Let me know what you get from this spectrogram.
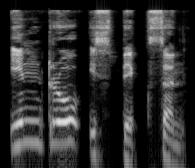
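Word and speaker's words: introspection: तो मिलाकर इसको पढ़ेंगे इंट्रोस्पेक्शन।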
